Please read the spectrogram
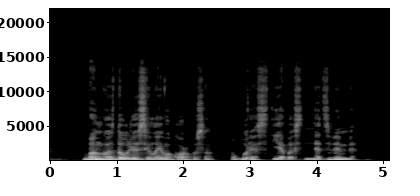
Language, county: Lithuanian, Kaunas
